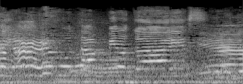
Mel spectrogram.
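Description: High-pitched voices of teenage girls over background music with a low bass line.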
